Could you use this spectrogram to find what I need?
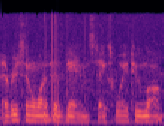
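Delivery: normal talking voice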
